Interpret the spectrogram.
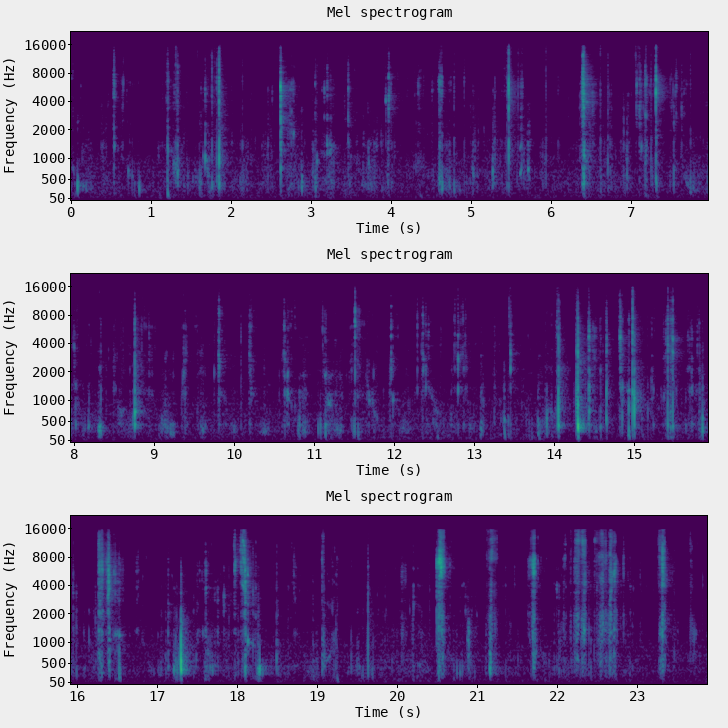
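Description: A person biting and chewing roast chicken bones, with irregular sharp crunches and cracks.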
